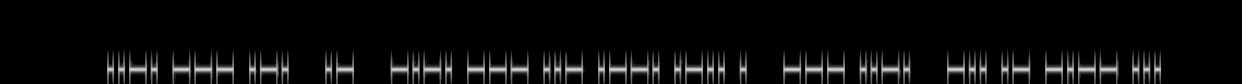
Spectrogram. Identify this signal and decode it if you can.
Morse code, heard as a keyed tone, about 22 wpm, 700 Hz. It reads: FOR A COUPLE OF DAYS
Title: Sets of 5 Words Encore2 22wpm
